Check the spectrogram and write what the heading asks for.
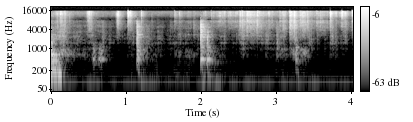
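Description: Pancake batter frying faintly in a frying pan, with a few light clicks and scrapes as a utensil pokes at the pan to lift the pancake's edge.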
